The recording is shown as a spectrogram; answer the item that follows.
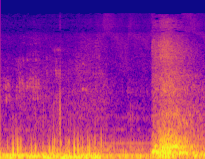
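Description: A steady low rumble, with a man's short drawn-out voiced 'ah' near the end.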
